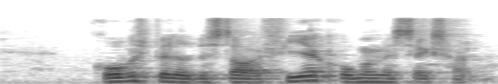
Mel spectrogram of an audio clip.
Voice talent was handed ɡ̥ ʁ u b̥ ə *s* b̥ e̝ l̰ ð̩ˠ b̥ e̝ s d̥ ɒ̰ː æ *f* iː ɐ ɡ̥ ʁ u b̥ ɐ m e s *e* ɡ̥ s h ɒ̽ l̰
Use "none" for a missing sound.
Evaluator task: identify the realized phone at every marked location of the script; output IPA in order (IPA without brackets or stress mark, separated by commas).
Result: s, f, e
